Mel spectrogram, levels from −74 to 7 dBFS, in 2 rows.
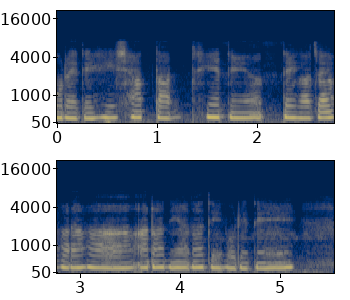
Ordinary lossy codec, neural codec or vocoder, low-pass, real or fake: none; vocoder, 44.1 kHz, 128 mel bands, Pupu-Vocoder; 7.2 kHz; fake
